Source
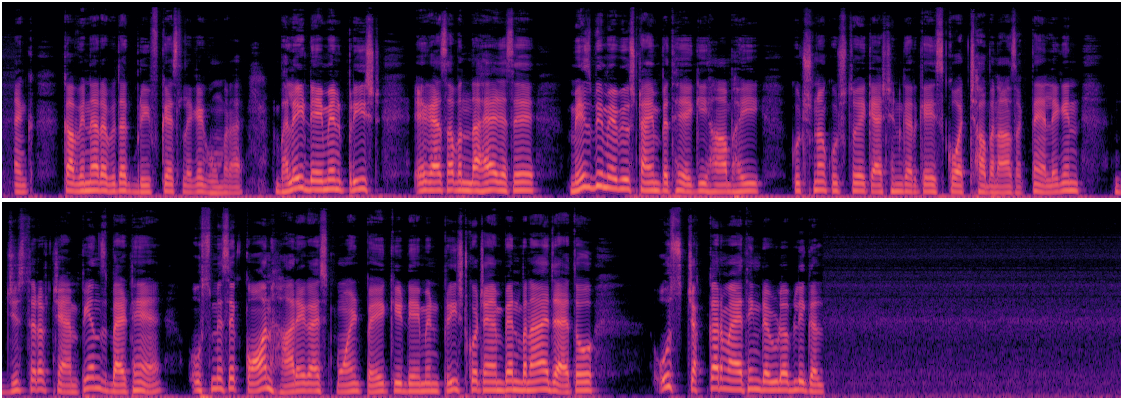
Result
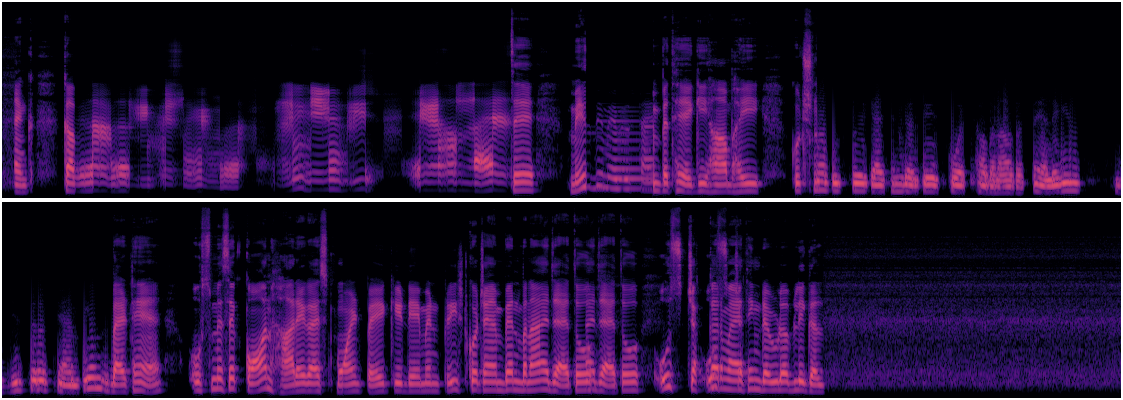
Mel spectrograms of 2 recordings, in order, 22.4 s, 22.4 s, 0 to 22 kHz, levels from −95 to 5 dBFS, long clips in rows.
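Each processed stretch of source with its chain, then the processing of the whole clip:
0.72–5.09 s: spectral blur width 96 ms + step-sequenced band-pass 5.5 Hz 500–2900 Hz
5.83–6.51 s: low-pass 1.6 kHz 24 dB/octave + feedback comb 200 Hz, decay 1.5 s, mix 90%
8.14–12.30 s: resonant low-pass 330 Hz, resonance Q 2.1 + transient shaper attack -7 dB, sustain -11 dB + doubling 19 ms -4 dB
14.59–15.86 s: low-pass 3 kHz + peaking EQ 190 Hz -4.5 dB 2 oct + three bands expanded up and down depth 70%
16.56–18.71 s: peaking EQ 1.3 kHz -12.5 dB 0.98 oct + delay 463 ms -4.5 dB
whole clip: compression, threshold -27 dBFS; high-pass 280 Hz 24 dB/octave; peaking EQ 600 Hz +2 dB 0.22 oct; trim -5.5 dB

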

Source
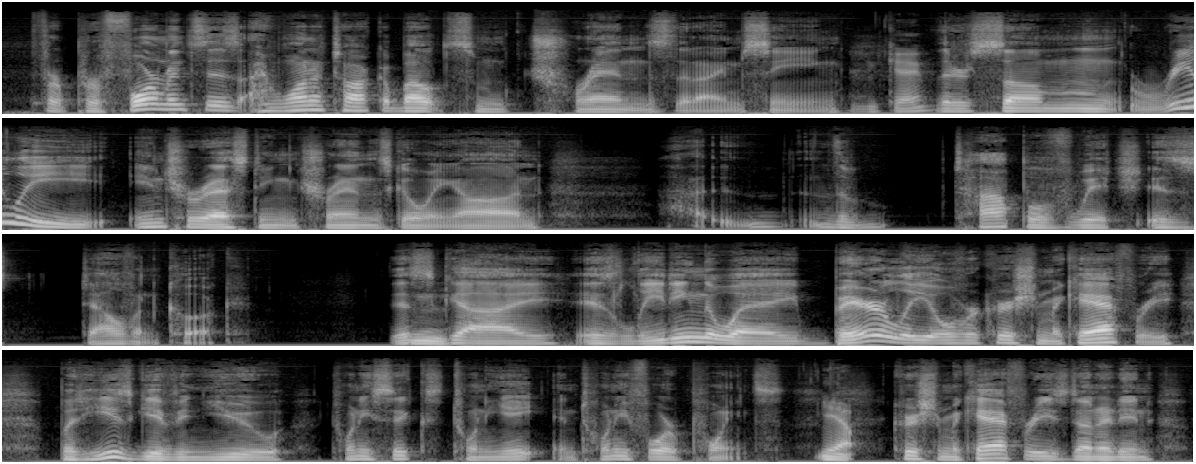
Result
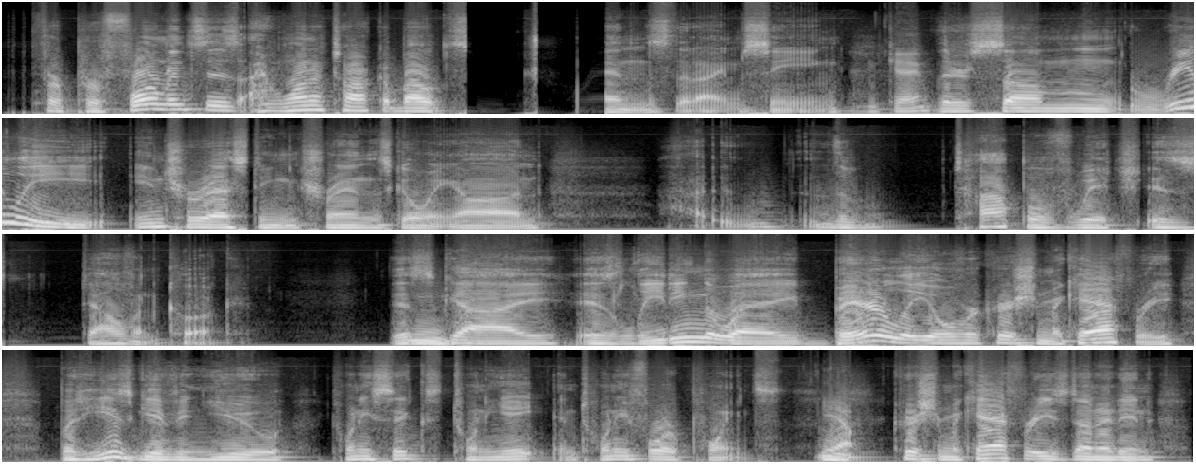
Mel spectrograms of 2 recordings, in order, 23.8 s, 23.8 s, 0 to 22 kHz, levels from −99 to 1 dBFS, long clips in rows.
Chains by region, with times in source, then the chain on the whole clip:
2.31–3.02 s: waveshaping leveller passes 1 + inverted gate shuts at -22 dBFS, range -37 dB
whole clip: bass shelf 140 Hz +7.5 dB; hum notches 60/120/180/240 Hz; waveshaping leveller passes 3

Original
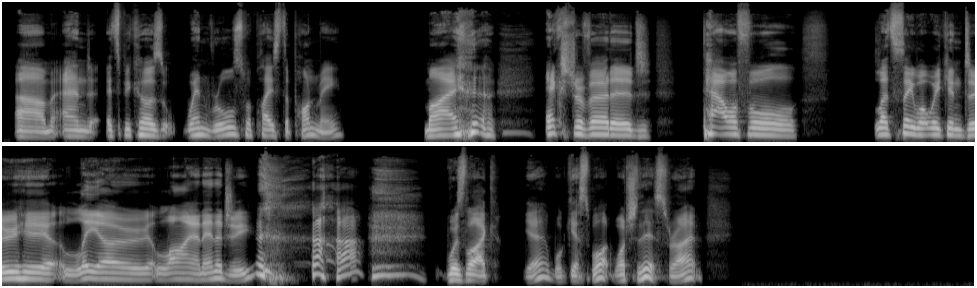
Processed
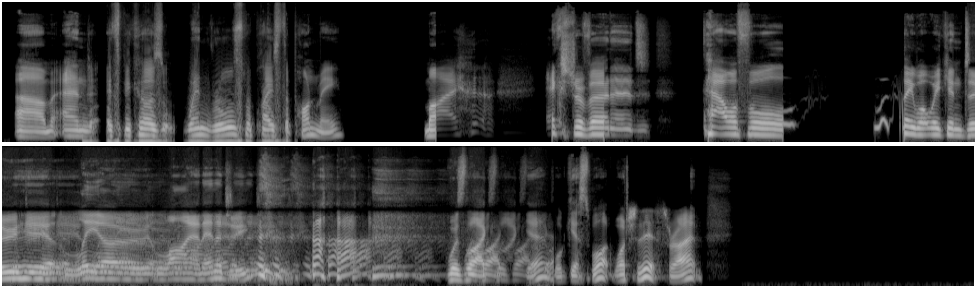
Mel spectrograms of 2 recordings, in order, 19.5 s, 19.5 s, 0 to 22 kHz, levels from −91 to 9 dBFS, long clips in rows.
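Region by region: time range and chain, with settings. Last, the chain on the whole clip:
0.80–2.95 s: partial rectifier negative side -12 dB + peaking EQ 310 Hz +9 dB 0.71 oct
4.33–5.50 s: companding laws mixed up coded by mu + ladder band-pass 1.8 kHz, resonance 25%
6.01–7.06 s: bass shelf 350 Hz -10 dB + static phaser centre 640 Hz, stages 8 + comb 6 ms, depth 36%
7.80–9.02 s: formants replaced by sine waves + low-pass 1.3 kHz + compression 2.5:1, threshold -38 dBFS
9.65–15.24 s: companding laws mixed up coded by A + Butterworth band-stop 4 kHz, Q 3 + echo whose repeats swap between lows and highs 155 ms, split 1.3 kHz, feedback 59%, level -8 dB
15.98–16.61 s: Chebyshev low-pass 3.9 kHz, order 8 + peaking EQ 1.4 kHz +5.5 dB 1.9 oct
whole clip: none

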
